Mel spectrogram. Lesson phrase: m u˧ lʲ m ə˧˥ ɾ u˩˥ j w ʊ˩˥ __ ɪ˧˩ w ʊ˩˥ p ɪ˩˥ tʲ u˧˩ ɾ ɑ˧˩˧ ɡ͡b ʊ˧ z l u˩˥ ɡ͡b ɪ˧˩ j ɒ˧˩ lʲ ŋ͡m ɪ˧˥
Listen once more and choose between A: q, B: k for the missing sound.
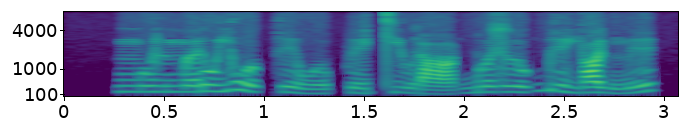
B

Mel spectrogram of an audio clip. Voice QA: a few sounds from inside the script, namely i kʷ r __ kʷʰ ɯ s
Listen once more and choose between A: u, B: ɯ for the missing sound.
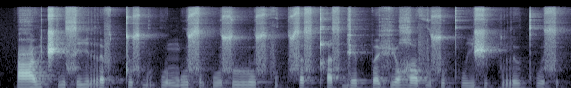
B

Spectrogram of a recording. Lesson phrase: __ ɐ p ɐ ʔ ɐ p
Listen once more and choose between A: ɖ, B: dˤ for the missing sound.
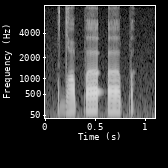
B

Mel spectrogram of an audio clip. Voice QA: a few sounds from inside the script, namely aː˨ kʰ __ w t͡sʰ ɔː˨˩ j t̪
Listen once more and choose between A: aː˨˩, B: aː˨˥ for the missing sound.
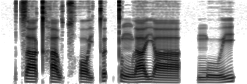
A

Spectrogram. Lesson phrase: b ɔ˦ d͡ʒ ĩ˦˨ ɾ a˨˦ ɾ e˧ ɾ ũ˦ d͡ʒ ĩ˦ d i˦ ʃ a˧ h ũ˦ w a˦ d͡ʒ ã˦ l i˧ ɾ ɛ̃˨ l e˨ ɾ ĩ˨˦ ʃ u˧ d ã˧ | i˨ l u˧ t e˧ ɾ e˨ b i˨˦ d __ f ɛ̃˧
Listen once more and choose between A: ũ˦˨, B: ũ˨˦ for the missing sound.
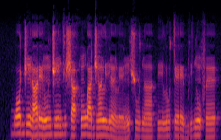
A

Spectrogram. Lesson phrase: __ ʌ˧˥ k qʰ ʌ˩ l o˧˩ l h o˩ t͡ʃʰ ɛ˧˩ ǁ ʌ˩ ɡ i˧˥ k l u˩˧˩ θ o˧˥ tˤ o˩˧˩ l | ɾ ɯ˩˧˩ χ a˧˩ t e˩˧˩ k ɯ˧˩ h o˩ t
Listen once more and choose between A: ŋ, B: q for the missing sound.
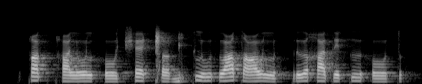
B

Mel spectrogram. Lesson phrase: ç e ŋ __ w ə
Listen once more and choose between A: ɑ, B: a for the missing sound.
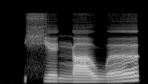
B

